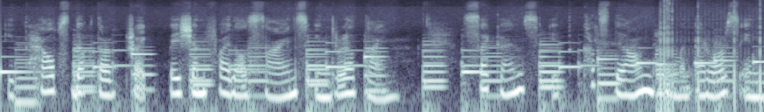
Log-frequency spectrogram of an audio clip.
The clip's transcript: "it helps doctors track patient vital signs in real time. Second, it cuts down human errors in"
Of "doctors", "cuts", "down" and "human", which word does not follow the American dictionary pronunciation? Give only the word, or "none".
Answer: doctors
